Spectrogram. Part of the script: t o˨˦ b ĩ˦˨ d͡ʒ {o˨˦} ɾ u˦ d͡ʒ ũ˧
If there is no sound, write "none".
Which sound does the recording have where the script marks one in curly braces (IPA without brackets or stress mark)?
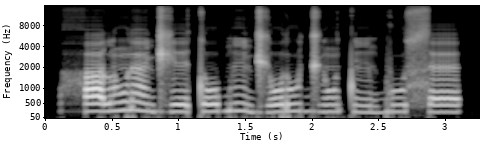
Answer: o˨˦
